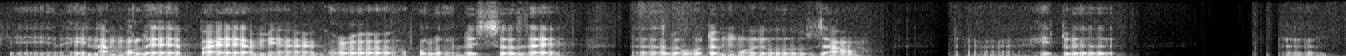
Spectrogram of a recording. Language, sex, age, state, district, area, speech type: Assamese, male, 18-30, Assam, Dhemaji, rural, spontaneous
